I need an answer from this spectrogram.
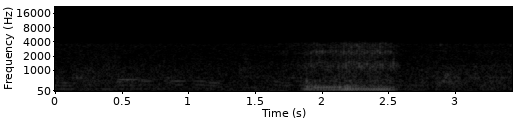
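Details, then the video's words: Sleeping female Golden Retriever puppy named Sol Gracia gives a single breathy, rasping snore lasting about half a second amid a faint steady background hiss. "sol gracia sanchez roncando durmiendo golden retriver cachorrita perra cachorra"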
